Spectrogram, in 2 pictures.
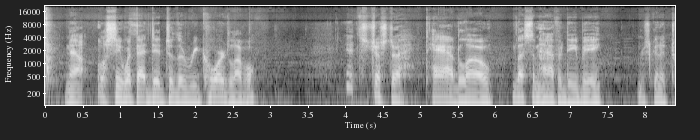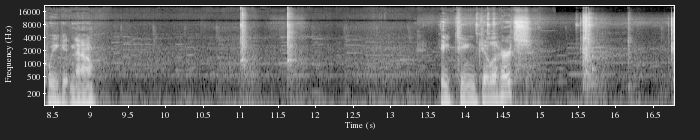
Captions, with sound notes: Now we'll see what that did to the record level. It's just a tad low, less than half a dB. I'm just going to tweak it now. 18 kilohertz. (clicking)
